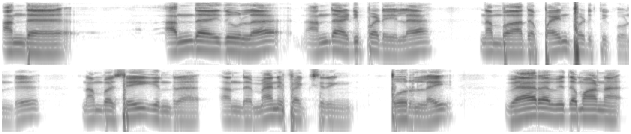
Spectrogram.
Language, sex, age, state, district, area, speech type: Tamil, male, 45-60, Tamil Nadu, Viluppuram, rural, spontaneous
